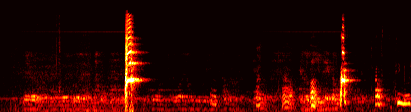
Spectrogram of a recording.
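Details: A Yorkshire terrier called Zizel plays with her new mouse toy and lets out two quick, shrill yaps roughly four seconds apart. Quiet human voices and small rustling noises fill the gaps between them.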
